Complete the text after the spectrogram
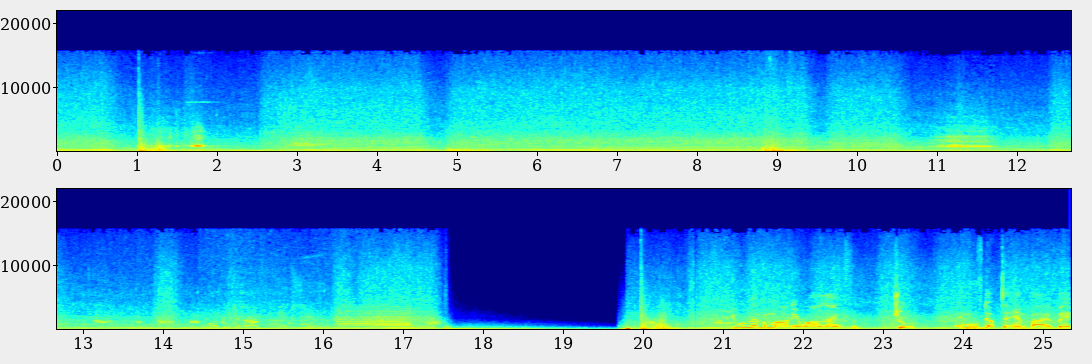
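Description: A car engine hums steadily and revs as the car drives along.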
